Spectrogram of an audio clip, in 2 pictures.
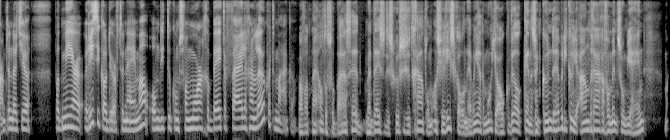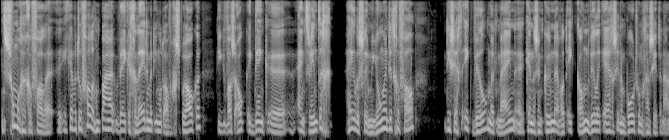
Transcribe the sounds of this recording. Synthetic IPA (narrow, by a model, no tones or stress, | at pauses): ɹmtɛndɑtjəʋɑtmɪːɹrizikowdøɹftənejmənɔmditukɔmstfɑnmɔɹχəbejtəɹv̥ɛjləχəɹɛnløɥkəɹtəma̰ːkə̰nmaːɹʋɑtmɛjʔɑ̰lˠtɛjtfəɹbaːstɦɛmɛt̚dejzədɪskʏsisɦətχaːtɔmɑlˠʃjərizi̥kowʋɪlˠnejmənjaːdɑnmutjəowkʋɛlˠkɛnɪsɛnkɵndəɦɛbəndikɵnjəʔaːndraːχənvɑnmɛnsənɔmjəɦejn | maːɪnsɔməχəχəv̥ɑlˠə̰ɪkɦɛpətːuv̥ɑlˠəχənpaːɹʋejkəχəlejdənmɛtimɑntowvəɹχə̥sprowkən | d̥iʋɑsowkɪɡ̚dɛŋkɛjntʋɪntəχ | ɦejləslɪməjoŋəɪndɪtχəv̥ɑlˠ | dizɛχtɪkʋɪlˠmɛtmɛjnkɛnɪsɛnkɵndəɛnʋɑtɪkːɑnʋɪlˠɪkɛɹχənsɪnənbʊɹtɦumχaːnzɪtəna̰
